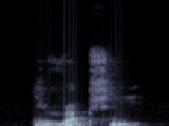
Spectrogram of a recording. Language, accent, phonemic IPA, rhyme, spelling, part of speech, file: English, Southern England, /ɪˈɹʌpʃən/, -ʌpʃən, eruption, noun, LL-Q1860 (eng)-eruption.wav
- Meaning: 1. A violent ejection, such as the spurting out of lava from a volcano 2. A sudden release of pressure or tension 3. An utterance, especially a sudden one; an ejaculation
